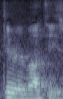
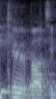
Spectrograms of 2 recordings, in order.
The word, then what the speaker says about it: Kiribati: I actually have no idea why, but it's pronounced Kiribati. It is, but What? Kiribati? Yes. It is. It's I don't have a problem with it being. Yeah, the TI becomes an S, but I thought they spelled it that way.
